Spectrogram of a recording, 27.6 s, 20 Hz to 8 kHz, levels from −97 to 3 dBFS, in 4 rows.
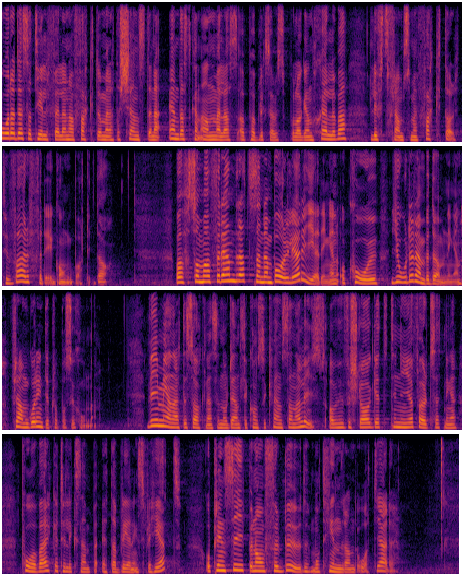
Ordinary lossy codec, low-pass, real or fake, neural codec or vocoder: none; none; real; none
